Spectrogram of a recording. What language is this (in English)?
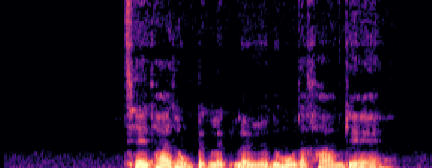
Cantonese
